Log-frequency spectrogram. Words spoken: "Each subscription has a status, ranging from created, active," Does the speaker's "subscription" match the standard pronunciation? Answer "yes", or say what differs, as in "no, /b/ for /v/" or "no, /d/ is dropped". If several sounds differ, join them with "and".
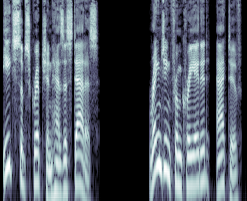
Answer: yes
